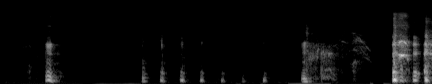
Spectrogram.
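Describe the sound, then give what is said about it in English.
A single sharp cough in Kilmainham Jail, then a quick run of short, evenly spaced hacking coughs, followed by a raspy throat-clearing and two harsher coughs at the end, with no talking. “Excuse me, I have a cough.”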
